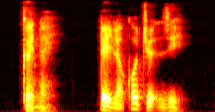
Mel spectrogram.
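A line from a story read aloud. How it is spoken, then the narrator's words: Trembling, rapid breathing. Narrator (Vietnamese): Mộc Đạo Tử run rẩy, hô hấp trong khoảnh khắc trở nên dồn dập vô cùng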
